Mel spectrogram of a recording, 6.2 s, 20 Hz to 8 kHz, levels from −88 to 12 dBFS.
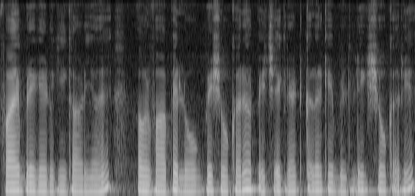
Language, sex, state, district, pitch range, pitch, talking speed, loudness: Hindi, male, Chandigarh, Chandigarh, 110-120 Hz, 115 Hz, 220 wpm, -18 LUFS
